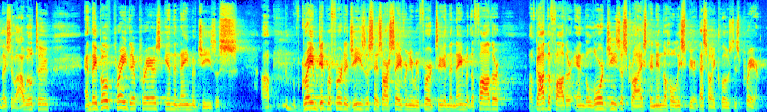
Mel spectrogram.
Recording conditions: large echoing room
